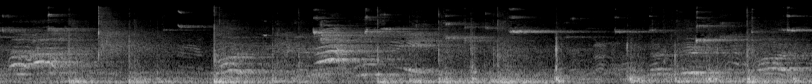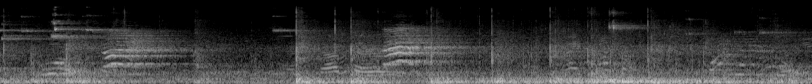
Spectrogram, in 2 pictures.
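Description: A basketball bounces on the floor with echoing thuds.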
